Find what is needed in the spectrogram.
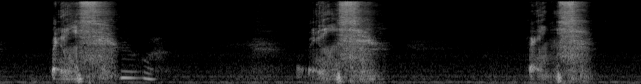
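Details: Three forceful sneezes a few seconds apart, each a sharp burst of air, with a faint voice between the first two.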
